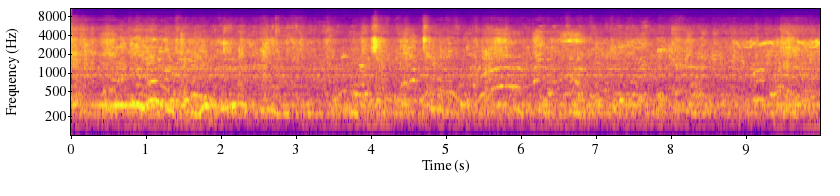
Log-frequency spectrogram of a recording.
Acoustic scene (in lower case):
park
